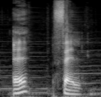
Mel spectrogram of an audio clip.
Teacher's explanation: una combinación como EI generalmente produce a la vocal abierta E, o también, dependiendo del hablante, a la vocal cerrada E. En cualquier caso, nunca como I. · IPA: [ɛˈfɛl]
